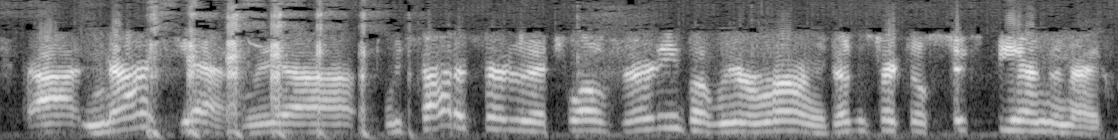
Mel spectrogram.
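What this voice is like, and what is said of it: Minnesota accent. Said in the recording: “if you haven't picked up on his accent, he's not from around here. He's actually from Minnesota.”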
